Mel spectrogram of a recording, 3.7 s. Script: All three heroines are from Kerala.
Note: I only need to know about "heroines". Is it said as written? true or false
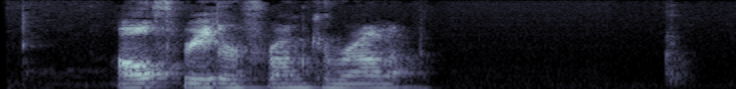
false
